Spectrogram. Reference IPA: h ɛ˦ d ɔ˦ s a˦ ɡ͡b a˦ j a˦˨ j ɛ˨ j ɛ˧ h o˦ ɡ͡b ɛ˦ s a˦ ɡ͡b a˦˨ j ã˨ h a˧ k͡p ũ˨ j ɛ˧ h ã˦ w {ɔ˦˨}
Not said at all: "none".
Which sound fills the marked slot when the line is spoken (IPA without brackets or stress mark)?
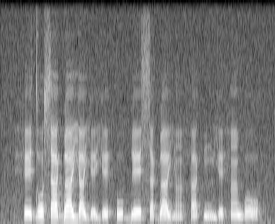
ɔ˦˨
